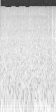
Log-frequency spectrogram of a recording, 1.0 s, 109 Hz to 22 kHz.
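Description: Rushing water pours into a sinking ship in Uncharted 3: Drake's Deception, a steady broadband wash of flooding water with no speech over it.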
